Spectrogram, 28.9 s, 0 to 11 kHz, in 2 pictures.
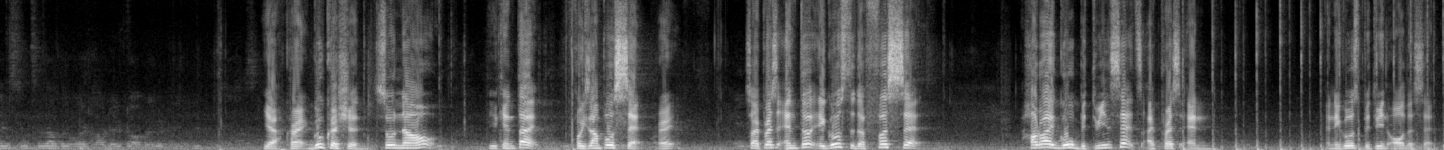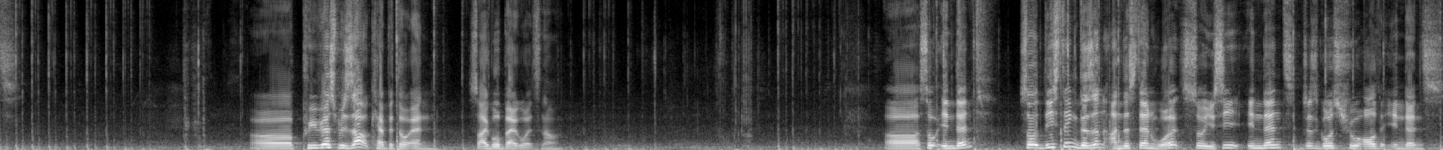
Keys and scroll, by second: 4.3 /, 5.3-6.2 typing, 7.8 Return, 11.7-15.7 typing, 18.3-20.6 typing, 22.1-25.9 typing, 27.3-28.8 typing.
